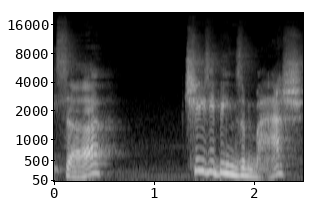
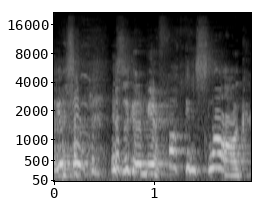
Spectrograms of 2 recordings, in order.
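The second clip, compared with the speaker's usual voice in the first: high-pitched, laughing through the words; 9 semitones higher than usual. Real, not acted. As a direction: laugh at your own misery as you say it. Laughing at his own state.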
